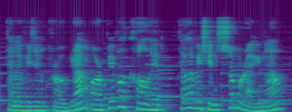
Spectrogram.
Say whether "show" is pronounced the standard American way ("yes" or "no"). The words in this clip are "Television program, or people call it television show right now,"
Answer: no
